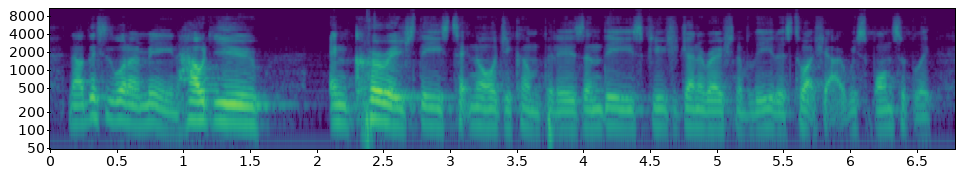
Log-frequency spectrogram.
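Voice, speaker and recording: A man talks at a very fast pace in a medium pitch, with ordinary pitch variation. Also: big swings in loudness. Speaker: technology policy adviser, conference panelist. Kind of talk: panel discussion remarks. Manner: halting, many repetitions.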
